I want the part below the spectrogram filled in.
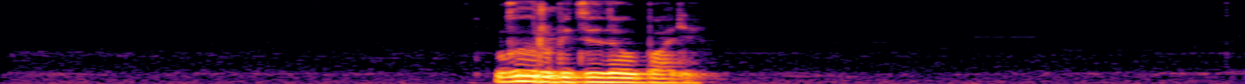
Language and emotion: Russian, angry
